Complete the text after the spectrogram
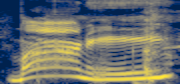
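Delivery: high loud cartoon call; cartoon wife call. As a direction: yell for Barney, cartoon style. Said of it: "we're fucking good at voices".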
